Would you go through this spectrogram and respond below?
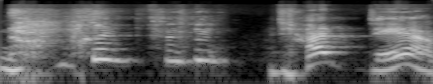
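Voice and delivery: talking while cracking up. Reading out a harsh comment, laughing while talking. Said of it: "I'm not laughing at him or anything".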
